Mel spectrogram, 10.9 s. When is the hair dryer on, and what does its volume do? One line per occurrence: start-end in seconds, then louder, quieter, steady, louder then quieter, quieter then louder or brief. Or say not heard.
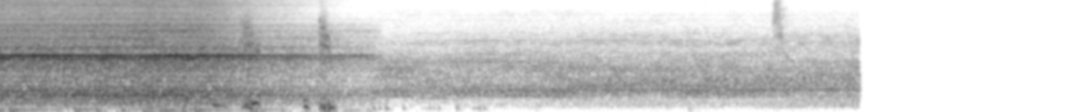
0.0-8.7 quieter.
